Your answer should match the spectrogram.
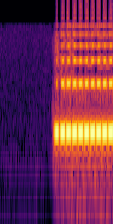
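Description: A telephone rings on an overseas call, loud and alone after half a second of silence: a steady, bright electronic ring tone that pulses rapidly and evenly until the end.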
